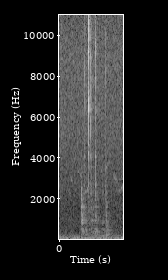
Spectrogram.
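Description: A ratchet snugging a castle nut onto a boat or utility trailer wheel bearing gives a short burst of quick metallic clicks, close and fairly quiet, with no talking.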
